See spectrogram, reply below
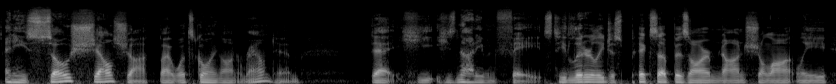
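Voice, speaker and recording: Deep-voiced man telling his recovery story. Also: normal speed, creaky, no room sound. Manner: candid, rambling storytelling with many fillers. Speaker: podcast guest.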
